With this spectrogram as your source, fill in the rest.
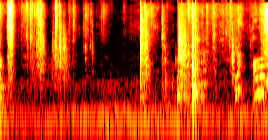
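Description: A plastic sheet crinkles and rustles as it is handled.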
